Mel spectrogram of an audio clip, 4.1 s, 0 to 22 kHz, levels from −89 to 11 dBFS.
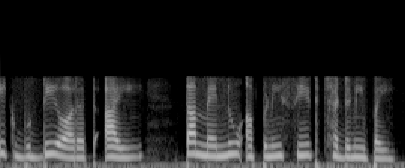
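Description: At 1.32 s the speech hangs for 69 ms, to 1.41 s: a short stall from a late packet. With the jitter buffer empty, the last sound is held; unlike a lost packet, nothing is skipped, and speech resumes from the same point, 69 ms later.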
